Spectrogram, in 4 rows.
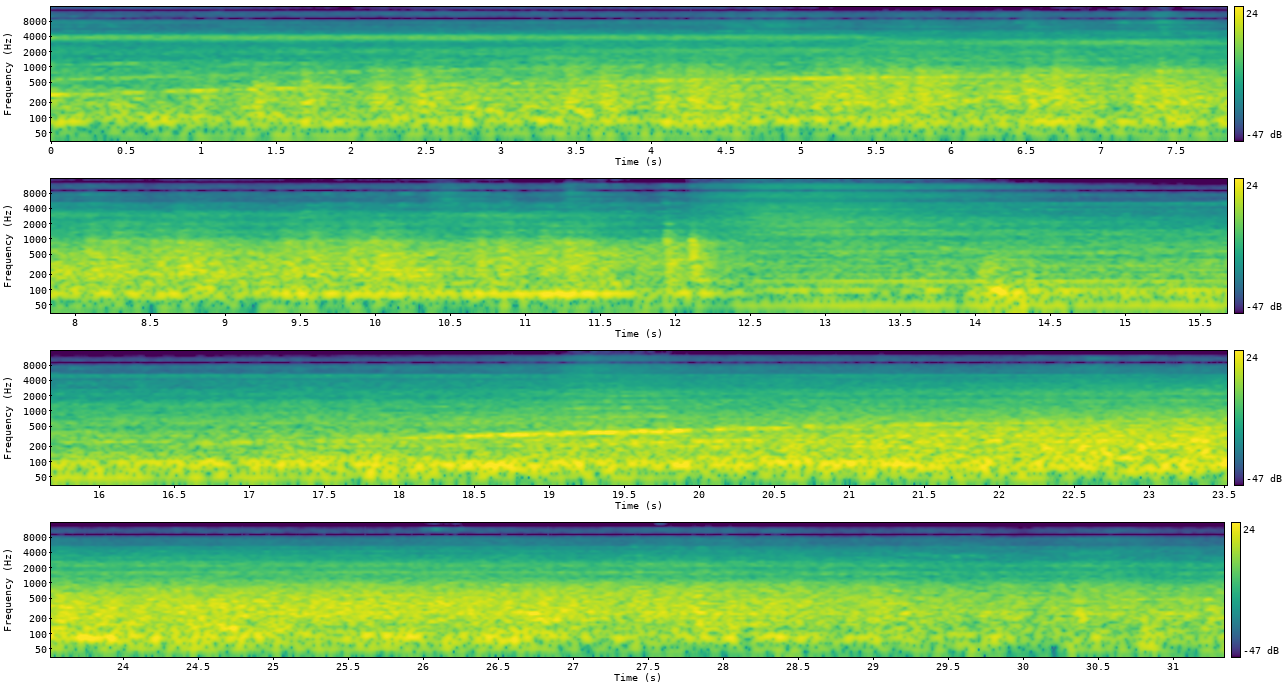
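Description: Stockholm metro trains pulling out of a station. First a modern C30 train accelerates away with a rising motor whine over its wheel rumble. After a cut about midway, an older blue Cx-type train starts off with its own rising motor tone, and its wheel and rail noise grows louder toward the end.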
